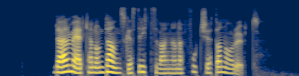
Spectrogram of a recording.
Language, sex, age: Swedish, female, 20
